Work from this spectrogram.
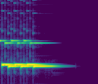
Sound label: quiz good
